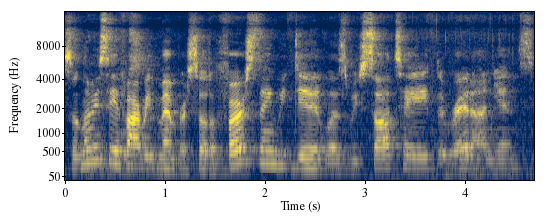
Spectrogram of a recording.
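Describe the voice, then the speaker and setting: A woman with an American accent and a normal speaking voice talks at a moderate pace, her medium pitch carried by lively intonation. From United States. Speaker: cooking student. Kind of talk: casual chat. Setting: kitchen.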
